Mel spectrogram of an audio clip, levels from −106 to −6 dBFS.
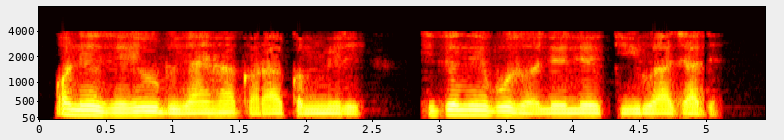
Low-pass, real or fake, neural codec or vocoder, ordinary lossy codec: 7.2 kHz; real; none; AAC, 16 kbps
